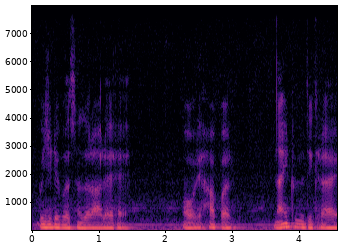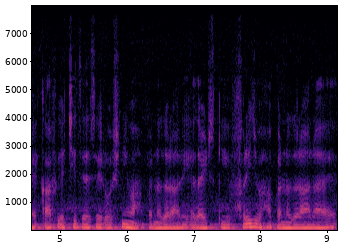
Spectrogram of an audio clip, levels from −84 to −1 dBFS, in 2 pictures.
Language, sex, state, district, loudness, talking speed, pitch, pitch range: Hindi, male, Chhattisgarh, Bastar, -35 LUFS, 215 wpm, 100 Hz, 95-105 Hz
